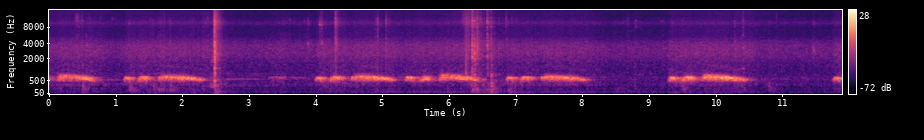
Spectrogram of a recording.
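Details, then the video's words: Caged puter pelung dove with a gacor voice cooing steadily in low mellow phrases, short notes then drawn-out rolls, phrase after phrase, with a few sharp clicks in between. "PUTER PELUNG SUARA GACOR||Bikin puter lain ikut bunyi."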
